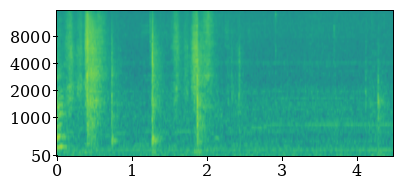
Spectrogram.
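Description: Kitchen knife chopping a nectarine into small pieces on a plastic cutting board: about five sharp knife strikes in the first two seconds, then quieter, over a faint steady low hum.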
